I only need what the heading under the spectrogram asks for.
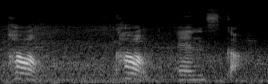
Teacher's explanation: it's articulated by placing the tongue in low position. That's why it's a fully open vowel. It's also made by using the back part of the tongue, which is directed to close the phlegm.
